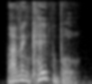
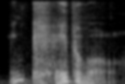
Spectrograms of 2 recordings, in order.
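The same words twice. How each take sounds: First: High-pitched confession of failure; helpless, higher-pitched admission; guilty admission. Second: Slow, softer echo of disbelief; slow, doubting repeat; questioning echo. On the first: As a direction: admit it guiltily, voice raised in pitch. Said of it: "said Lievin guiltily". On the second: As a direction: throw the word back, drawn out and soft. Brother echoes the confession back questioningly. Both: A narrator's reading.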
